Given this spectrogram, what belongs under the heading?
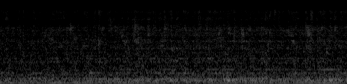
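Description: Tap water running steadily into a Brewer's Edge brewing pot, a constant close hiss and splash that holds at an even level throughout with no speech.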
